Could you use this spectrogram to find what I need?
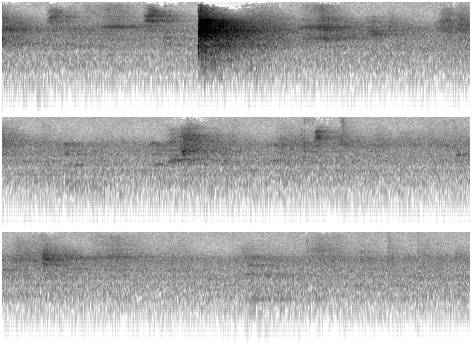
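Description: A man's footsteps shuffle softly on a hard floor in an echoing hall.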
